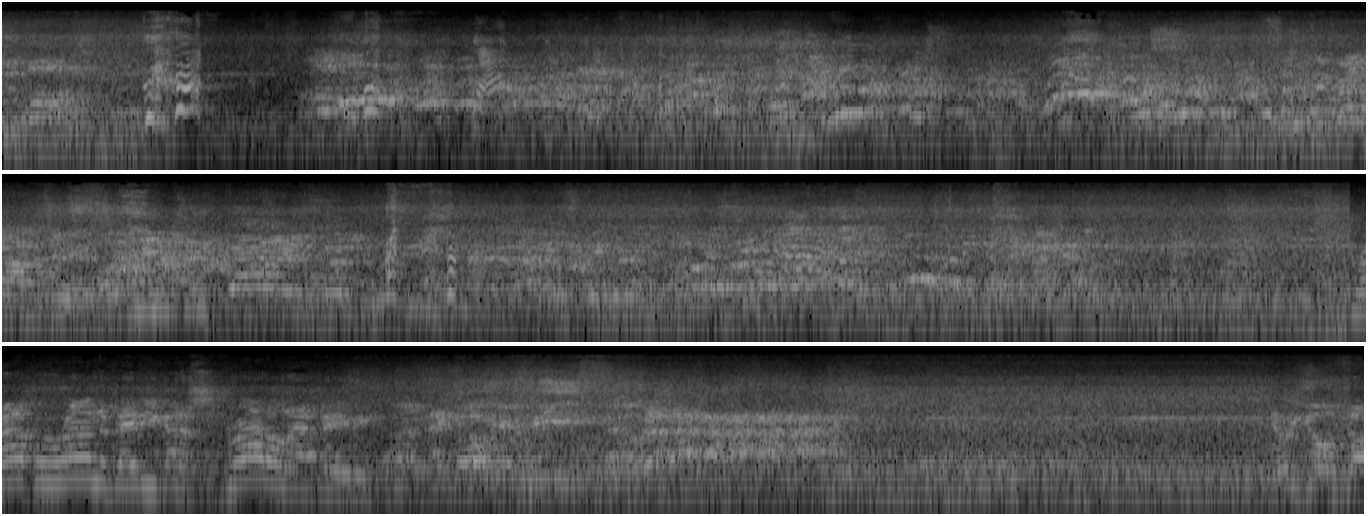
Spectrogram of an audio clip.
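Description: A young man whoops and shouts while riding.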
